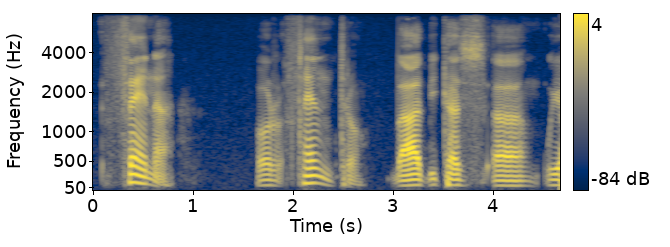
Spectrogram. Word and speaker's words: cena: we are in America, we pronounce it as an S, so it will Okay. be cena, Cena. centro, Centro. yeah. So if you go to Spain and you hear that, they will pronounce it like yeah. Okay. We will say lenguisopas, because they have a lisp, a Mm-hmm.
